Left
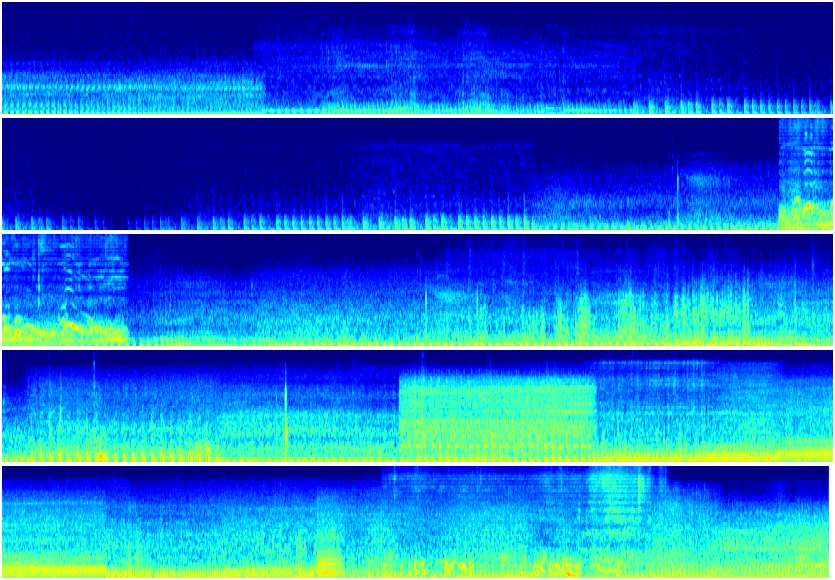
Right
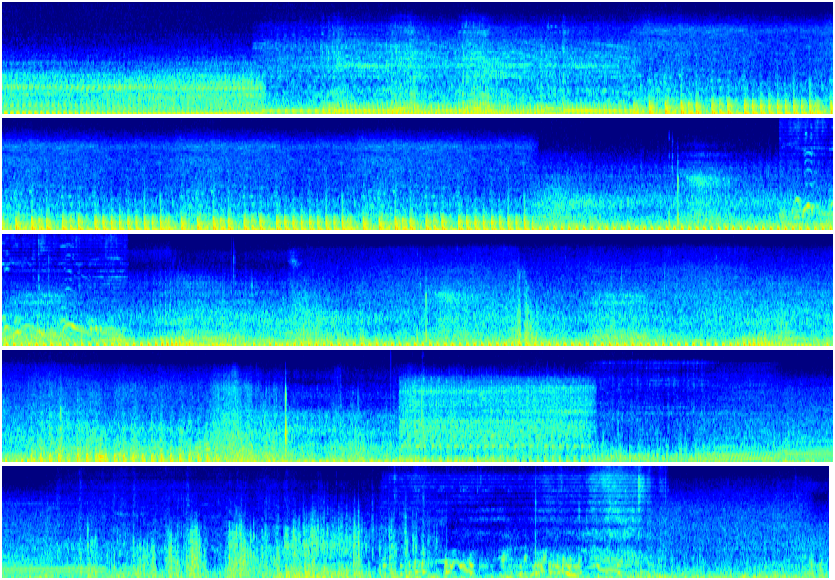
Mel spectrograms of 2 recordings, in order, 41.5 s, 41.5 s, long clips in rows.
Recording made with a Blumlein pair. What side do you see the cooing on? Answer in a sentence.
You can hear the cooing on the left.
